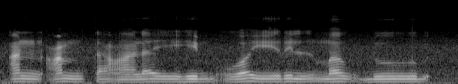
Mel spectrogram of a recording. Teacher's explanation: An'amta mem mati bertemu ta harus dibaca jelas. Alaihim ghairi mem mati bertemu ghain juga dibaca idhar syafawi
